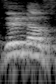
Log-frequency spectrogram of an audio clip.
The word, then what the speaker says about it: Kjeldahl: Estimation of nitrogen by Zeldahl's method. KJELDAHL''S. K is silent.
